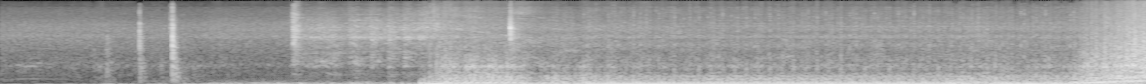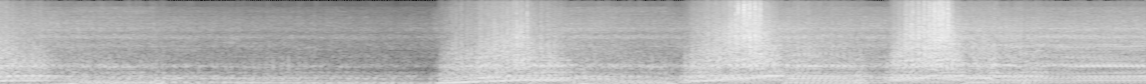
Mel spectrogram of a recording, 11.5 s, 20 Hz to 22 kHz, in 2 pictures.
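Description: A 2023 Ford Mustang V8 engine starts and idles with a deep rumble, then is revved hard several times in short bursts, loud and close.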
